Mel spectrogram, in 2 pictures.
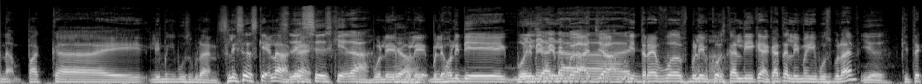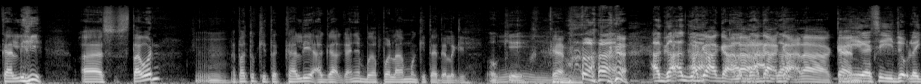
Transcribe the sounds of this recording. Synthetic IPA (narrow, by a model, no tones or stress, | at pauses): na̰ʔpakajlimãɾibusəbulansəlesəsə̥keʔ̪̚lahlensəsket̪̚labolɛbolɛbolɛɦolidebolememẽmebəad͡ʒaʔbəɡit̪ɾevəlsbolɛhikʊt̪sə̥kalikankat̪anlimãɾibus̬əbulanjəkit̪əkali | əssə̥t̪aʊn̩ | dəpat̪ukit̪əkaliaɡaʔaɡaʔɲãbəɡapəlamə̃kit̪adalaɡiokekan | aɡaʔaɡaaɡaʔaɡaʔlaaɡaaɡaʔʔlahkanɣasəidʊp̚laɡ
